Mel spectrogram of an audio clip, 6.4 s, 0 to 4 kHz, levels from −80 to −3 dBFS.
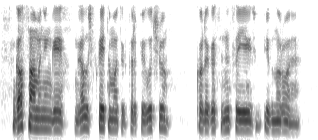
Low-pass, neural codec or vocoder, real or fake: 3.6 kHz; none; real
